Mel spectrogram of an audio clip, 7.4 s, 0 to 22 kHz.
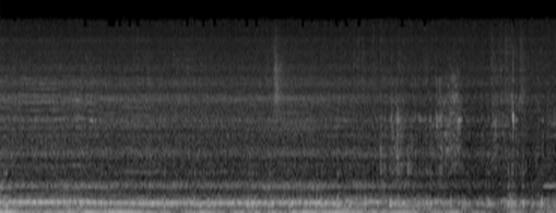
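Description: Off-road 4x4's engine running at low, steady revs as the vehicle crawls along a rough dirt track, a steady drone that eases off slightly. In the second half there are scattered knocks and rattles as it rides over the ruts.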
